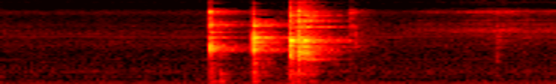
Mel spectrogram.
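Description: A spoon clinks against a glass bowl.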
